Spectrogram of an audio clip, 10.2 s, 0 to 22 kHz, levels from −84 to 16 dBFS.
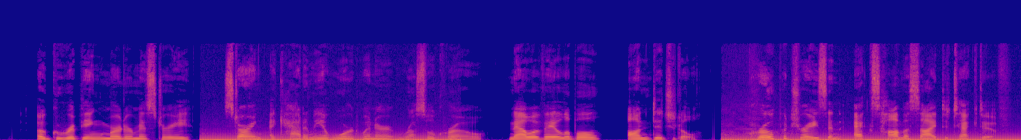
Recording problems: electrical hum; noticeable; from 2 to 4.5 s and from 7 s on; 60 Hz, 15 dB below the speech

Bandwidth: 15 kHz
